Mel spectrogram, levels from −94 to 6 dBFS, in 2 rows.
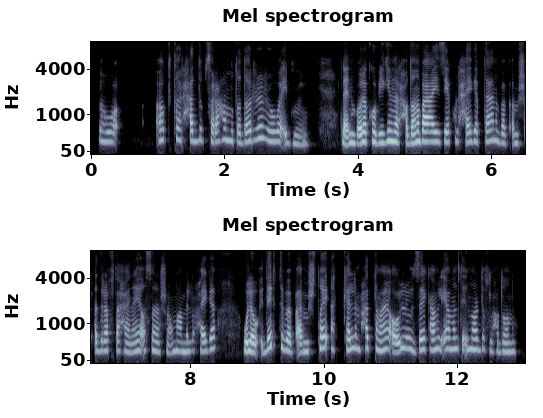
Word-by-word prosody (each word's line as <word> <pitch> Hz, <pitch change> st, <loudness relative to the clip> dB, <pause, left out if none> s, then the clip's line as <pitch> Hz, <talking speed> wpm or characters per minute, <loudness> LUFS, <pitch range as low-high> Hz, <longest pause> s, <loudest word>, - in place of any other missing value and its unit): هو 225 Hz, -2 st, -4 dB, 0.6 s
أكتر 260 Hz, +2 st, -4 dB
حد 240 Hz, 0 st, -1 dB
بصراحة 240 Hz, +1 st, -2 dB
متضرر 245 Hz, +5 st, -2 dB
هو 230 Hz, 0 st, 0 dB
ابني، 190 Hz, -3 st, -6 dB, 0.5 s
لأن -, -, +4 dB
باقول 185 Hz, +1 st, +7 dB
لك 225 Hz, +1 st, +2 dB
هو 225 Hz, -, +5 dB
بييجي 205 Hz, +4 st, +2 dB
من 235 Hz, -, +6 dB
الحضانة 200 Hz, +1 st, +4 dB
بقى 235 Hz, -1 st, +9 dB
عايز 225 Hz, 0 st, +2 dB
ياكل 225 Hz, +1 st, -4 dB
حاجة 220 Hz, +3 st, -2 dB
بتاع، 235 Hz, +2 st, -2 dB
أنا 255 Hz, -, -3 dB
بابقى 200 Hz, -3 st, -6 dB
مش 195 Hz, -, -10 dB
قادرة 225 Hz, +3 st, -1 dB
أفتح 225 Hz, -1 st, -5 dB
عينيَّ 210 Hz, +3 st, -2 dB
أصلًا 230 Hz, -2 st, -4 dB
عشان 205 Hz, -, -9 dB
أقوم 220 Hz, -, -4 dB
أعمل 210 Hz, -1 st, -3 dB
له 225 Hz, -, -14 dB
حاجة، 230 Hz, +6 st, -1 dB, 0.4 s
ولو 210 Hz, -2 st, +7 dB
قدرت 275 Hz, -, 0 dB
بابقى 215 Hz, -7 st, +2 dB
مش 210 Hz, +1 st, -4 dB
طايقة 280 Hz, -1 st, +3 dB
أتكلم 260 Hz, +1 st, -2 dB
حتى 275 Hz, -1 st, -2 dB
معاه 250 Hz, +3 st, +1 dB
أقول 200 Hz, +9 st, +3 dB
له 270 Hz, -, -1 dB
إزيك 245 Hz, +3 st, -1 dB
عامل 250 Hz, +2 st, +1 dB
إيه 255 Hz, -, 0 dB
عملت 265 Hz, 0 st, -1 dB
إيه -, -, -1 dB
النهارده 255 Hz, 0 st, -1 dB
في 230 Hz, -, -17 dB
الحضانة، 205 Hz, -2 st, -5 dB
230 Hz, 225 wpm, -25 LUFS, 210-255 Hz, 0.6 s, بقى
